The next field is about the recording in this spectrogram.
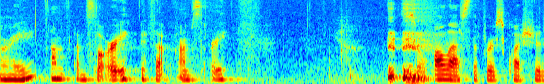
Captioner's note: clears throat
